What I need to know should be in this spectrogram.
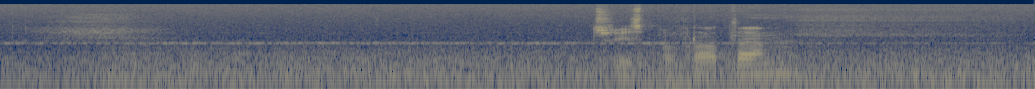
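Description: A propeller plane's engine drones steadily.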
